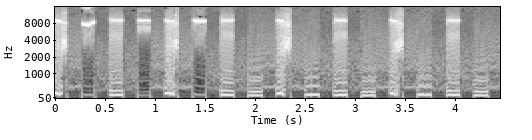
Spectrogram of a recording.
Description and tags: Elek Perc Loop 003 Var6
A synth percussion loop straight from the Mute Synth 2.
Slight tweaks to knobs produced a new variant.
REcorded straight into the laptop mic input.
No effects or post-processing. Simply cut and trimmed in Audacity.
Mute-Synth-2, Mute-Synth-II, electronic, loopable, rhythm, rhythmic, seamless-loop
